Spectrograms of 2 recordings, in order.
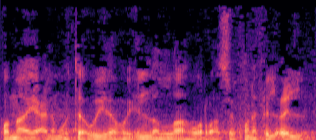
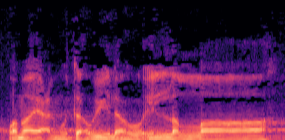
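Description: First: The voice continues without stopping after 'illa Allah'. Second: The voice stops fully after 'illa Allah'. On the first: Those firm in knowledge also know its interpretation. "قراءة الوصل" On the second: Only God knows its interpretation. "قراءة الوقف"

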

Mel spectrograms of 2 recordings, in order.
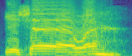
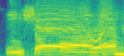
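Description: The two takes are said the same way.

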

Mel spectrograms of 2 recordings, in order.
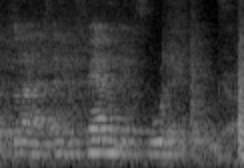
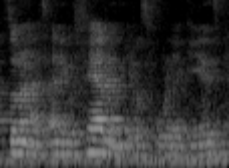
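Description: Both takes have the same delivery.

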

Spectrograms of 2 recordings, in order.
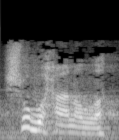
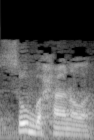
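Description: First: The first sound is a hushing 'sh'. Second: The first sound is a hissing 's'. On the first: The speaker calls it wrong. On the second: The speaker calls it right.

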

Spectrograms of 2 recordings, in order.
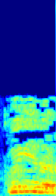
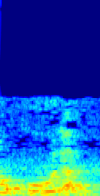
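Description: First: The first vowel is i with rounded lips. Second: The first vowel is a u sound. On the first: "بالكسر مع ضم الشفتين فتشم شيئا من الضمة" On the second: "تترك الضمة كما هي ولكن لا تكسر ما قبل الآخر"

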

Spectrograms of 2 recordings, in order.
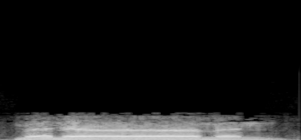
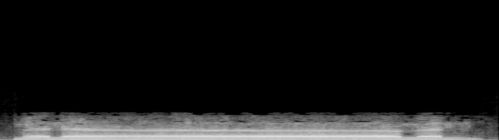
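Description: First: The vowel after the hamza is held short. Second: The vowel after the hamza is held medium.

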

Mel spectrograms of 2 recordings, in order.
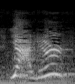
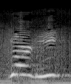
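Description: First: The first syllable is said with a low pitch. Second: The first syllable is said with a high pitch. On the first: This is how Tianjin people say it. "天津发音呢，小音在下边" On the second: This is how Beijing people say it. "北京人发音呢，小音在上边"

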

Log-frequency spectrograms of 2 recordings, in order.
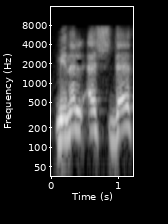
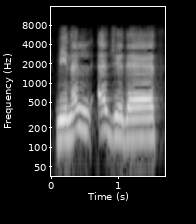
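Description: First: The jim sounds like sh, with breath. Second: The jim sounds like a clear j. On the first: The speaker calls it wrong. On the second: The speaker calls it right.

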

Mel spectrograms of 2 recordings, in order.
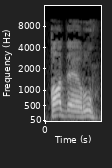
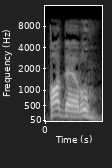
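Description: No difference in how they are said.

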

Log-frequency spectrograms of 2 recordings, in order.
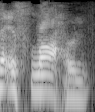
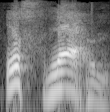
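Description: First: The l sound is heavy and thick. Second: The l sound is thin and light. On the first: This is the reading of Warsh alone. The speaker calls it wrong. "وليس إصلاح ... الذي فخم هو ورش" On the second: This is the reading of Hafs. The speaker calls it right. "عند حفص ليس له إلا ترقيق اللام"

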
